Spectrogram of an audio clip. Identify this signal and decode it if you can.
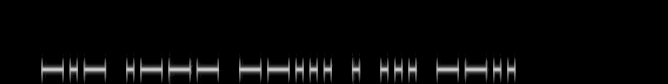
Morse code, heard as a keyed tone, about 17 wpm, 700 Hz. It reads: KJ7ESZ
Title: USA Call Signs - 2x Character Spacing - 17wpm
